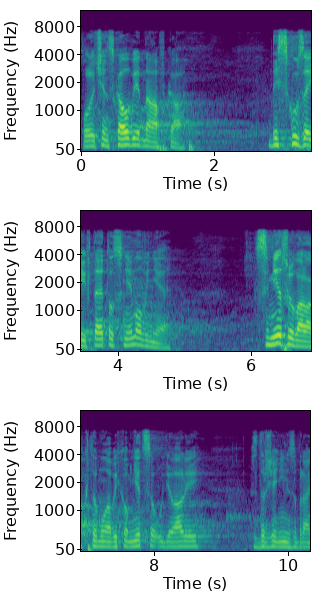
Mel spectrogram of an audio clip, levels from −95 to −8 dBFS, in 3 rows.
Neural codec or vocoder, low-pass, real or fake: codec, 16 kHz, 16 kbps, FreqCodec, larger model; 7.2 kHz; fake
